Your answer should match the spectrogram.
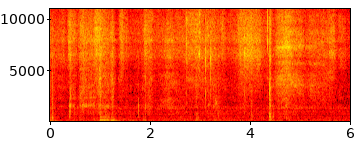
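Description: Quiet room with a few faint clicks and light taps of wooden chopsticks stirring noodles in a plastic delivery bowl, and a short hum from the eater about a second in.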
